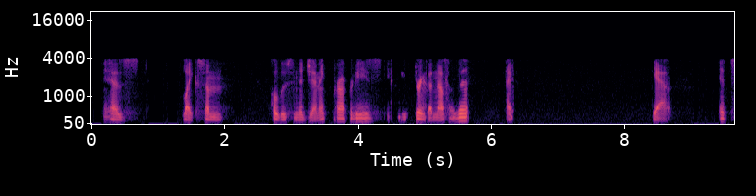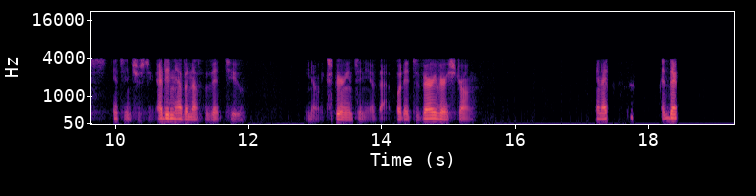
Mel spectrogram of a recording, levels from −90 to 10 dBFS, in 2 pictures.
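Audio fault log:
No faults: the speech has the narrow band of G.711 telephone coding, with nothing above 3.8 kHz and little or no audible coding noise riding under the signal.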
